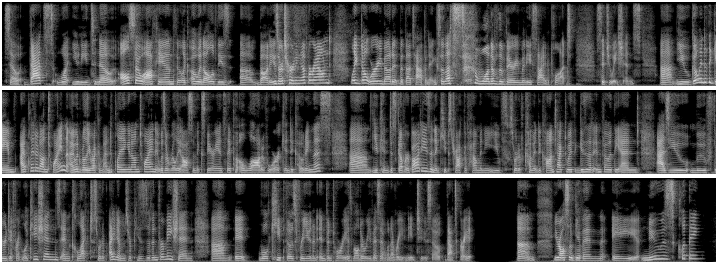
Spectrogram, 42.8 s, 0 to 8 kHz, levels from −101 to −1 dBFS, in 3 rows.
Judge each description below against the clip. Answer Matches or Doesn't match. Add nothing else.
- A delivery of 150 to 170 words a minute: Doesn't match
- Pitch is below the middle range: Doesn't match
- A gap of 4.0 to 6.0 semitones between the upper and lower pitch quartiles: Matches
